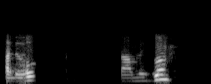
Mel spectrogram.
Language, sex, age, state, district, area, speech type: Kashmiri, male, 18-30, Jammu and Kashmir, Anantnag, rural, conversation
